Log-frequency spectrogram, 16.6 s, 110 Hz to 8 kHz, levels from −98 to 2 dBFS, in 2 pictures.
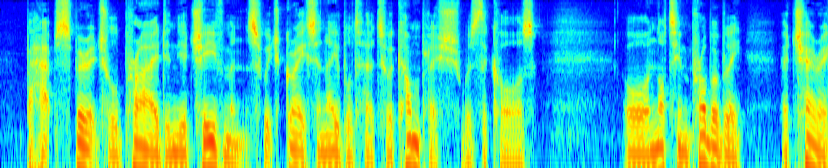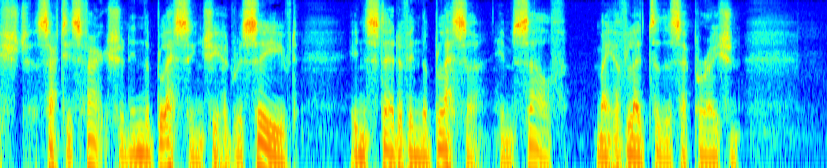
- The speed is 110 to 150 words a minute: Yes, average, 140 wpm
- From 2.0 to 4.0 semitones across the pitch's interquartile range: Yes, narrow, 2.4 semitones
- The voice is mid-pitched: No, very low, 80 Hz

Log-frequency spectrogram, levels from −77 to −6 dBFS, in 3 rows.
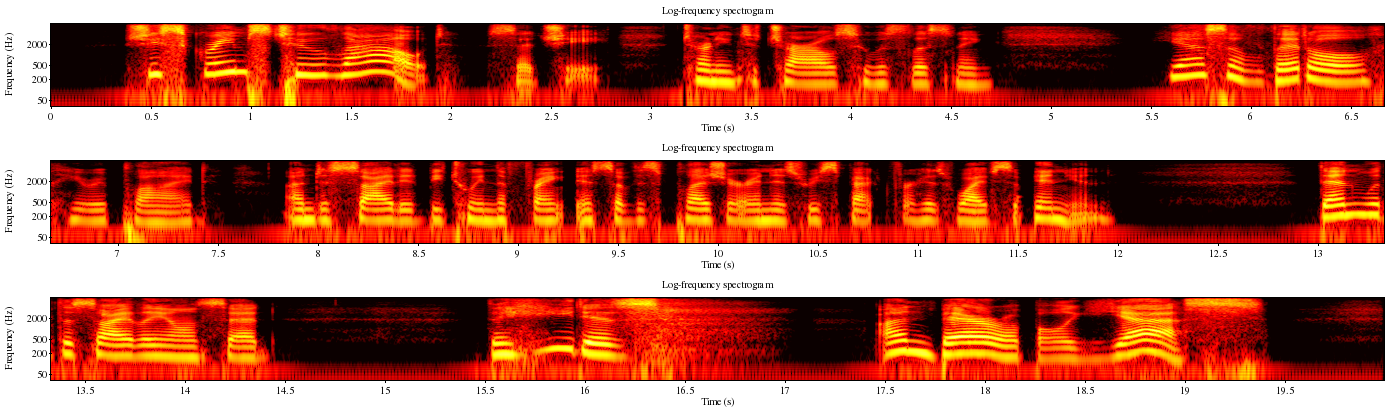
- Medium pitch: Yes, medium, 170 Hz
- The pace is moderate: No, slow, 130 wpm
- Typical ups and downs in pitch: Yes, average, 4.8 semitones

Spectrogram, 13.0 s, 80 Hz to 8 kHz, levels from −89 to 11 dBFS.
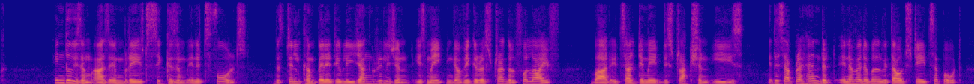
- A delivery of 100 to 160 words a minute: Yes, average, 150 wpm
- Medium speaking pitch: Yes, medium, 150 Hz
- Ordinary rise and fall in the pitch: No, narrow, 2.3 semitones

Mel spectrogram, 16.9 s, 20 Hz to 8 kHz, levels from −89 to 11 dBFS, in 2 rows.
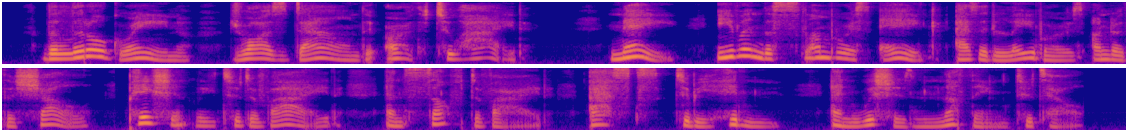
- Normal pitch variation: No, wide, 5.7 semitones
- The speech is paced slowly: Yes, slow, 125 wpm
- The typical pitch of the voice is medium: Yes, medium, 180 Hz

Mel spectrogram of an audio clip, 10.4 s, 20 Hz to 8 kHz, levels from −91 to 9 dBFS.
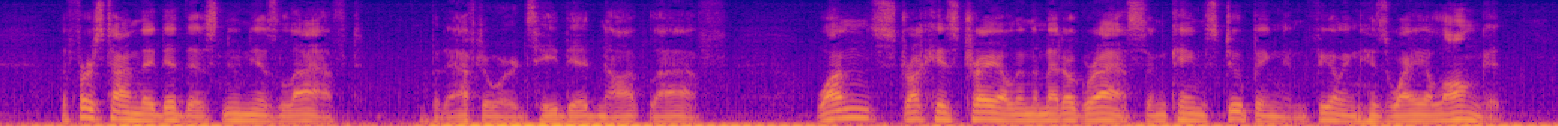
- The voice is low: Yes, low, 100 Hz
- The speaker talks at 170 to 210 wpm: Yes, average, 180 wpm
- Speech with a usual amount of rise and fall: Yes, average, 3.6 semitones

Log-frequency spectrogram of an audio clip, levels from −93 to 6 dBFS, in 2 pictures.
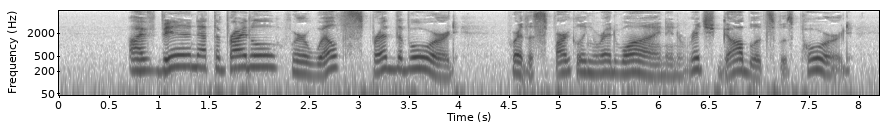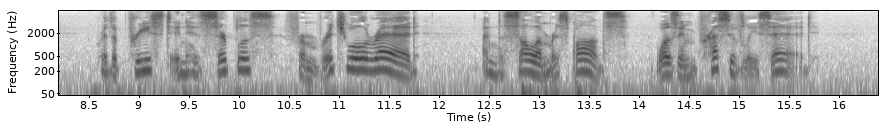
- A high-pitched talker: Yes, high, 205 Hz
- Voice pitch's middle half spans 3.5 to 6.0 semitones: Yes, average, 3.8 semitones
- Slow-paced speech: Yes, slow, 125 wpm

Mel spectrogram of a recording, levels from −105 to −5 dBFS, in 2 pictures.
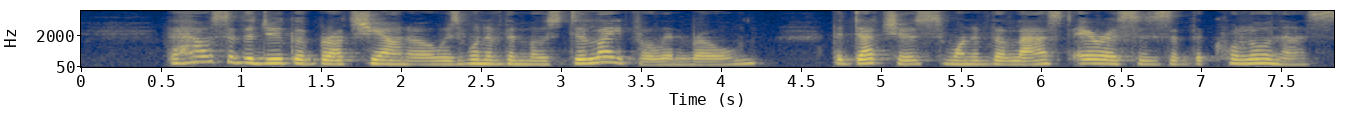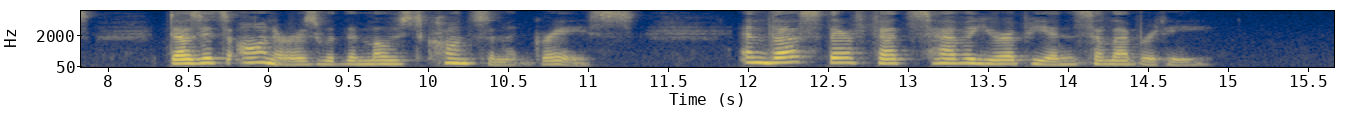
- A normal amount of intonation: Yes, average, 4.2 semitones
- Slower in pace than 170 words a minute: Yes, average, 155 wpm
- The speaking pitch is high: Yes, high, 200 Hz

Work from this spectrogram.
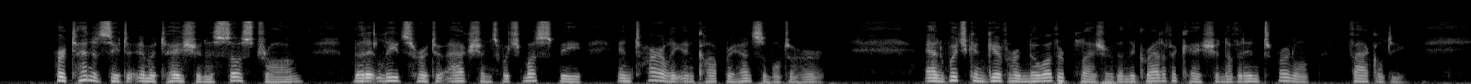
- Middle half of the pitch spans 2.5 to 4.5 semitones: Yes, average, 3.3 semitones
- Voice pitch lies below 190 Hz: Yes, low, 135 Hz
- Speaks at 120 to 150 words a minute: Yes, average, 145 wpm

